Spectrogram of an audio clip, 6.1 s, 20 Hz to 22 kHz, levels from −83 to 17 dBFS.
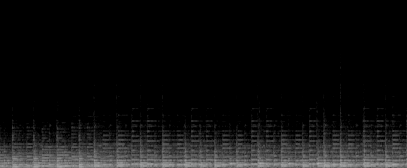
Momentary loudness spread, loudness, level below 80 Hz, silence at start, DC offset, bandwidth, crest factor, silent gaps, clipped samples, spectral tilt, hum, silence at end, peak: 3 LU; -27 LUFS; -52 dBFS; 0 s; under 0.1%; 6.6 kHz; 16 dB; none; under 0.1%; -8 dB/octave; none; 0 s; -10 dBFS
